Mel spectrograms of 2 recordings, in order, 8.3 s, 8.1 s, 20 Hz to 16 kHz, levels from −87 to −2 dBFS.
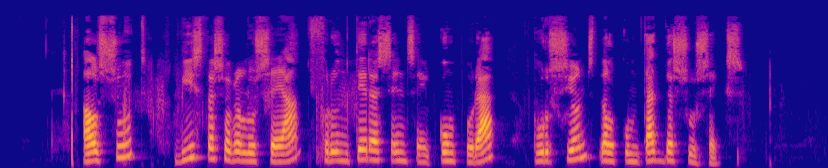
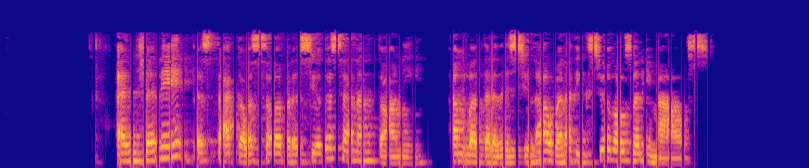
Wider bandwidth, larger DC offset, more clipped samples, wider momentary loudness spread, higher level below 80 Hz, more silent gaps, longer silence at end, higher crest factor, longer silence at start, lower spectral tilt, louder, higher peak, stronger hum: first, 11.5 kHz vs 8.4 kHz; neither; neither; first, 14 LU vs 6 LU; second, -78 dBFS vs -52 dBFS; second, none vs 4.34-4.48 s; second, 0.85 s vs 1 s; about the same, 22 dB vs 18 dB; second, 0.85 s vs 1.15 s; first, -4 dB/octave vs -2.5 dB/octave; second, -23 LUFS vs -18 LUFS; about the same, -2 dBFS vs -2 dBFS; neither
